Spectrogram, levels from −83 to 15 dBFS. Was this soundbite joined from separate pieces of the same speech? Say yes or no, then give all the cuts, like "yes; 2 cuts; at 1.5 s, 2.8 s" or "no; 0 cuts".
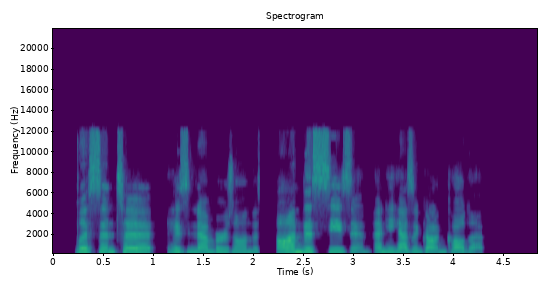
yes; 1 cut; at 2.1 s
